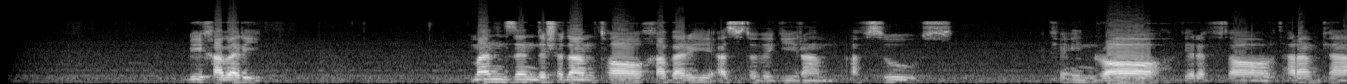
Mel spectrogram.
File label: poem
